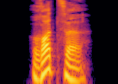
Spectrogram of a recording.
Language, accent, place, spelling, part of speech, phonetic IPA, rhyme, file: German, Germany, Berlin, rotze, verb, [ˈʁɔt͡sə], -ɔt͡sə, De-rotze.ogg
- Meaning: inflection of rotzen: 1. first-person singular present 2. first/third-person singular subjunctive I 3. singular imperative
